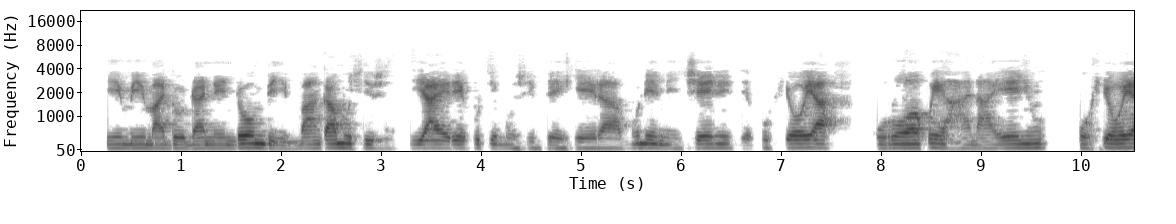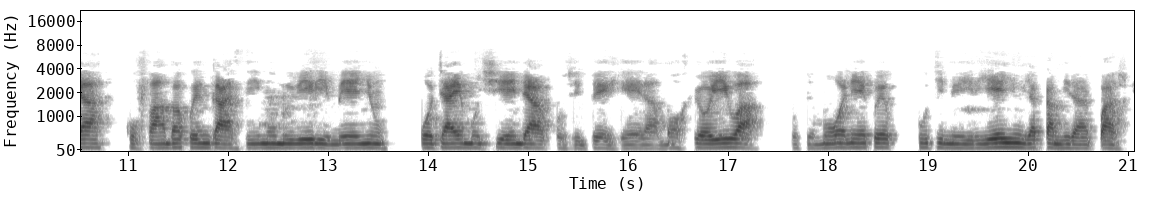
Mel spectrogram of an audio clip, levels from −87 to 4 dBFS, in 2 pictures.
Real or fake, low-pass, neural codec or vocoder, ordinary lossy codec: real; 7.2 kHz; none; MP3, 32 kbps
